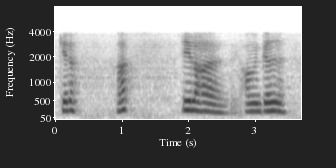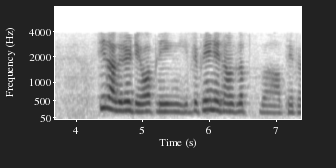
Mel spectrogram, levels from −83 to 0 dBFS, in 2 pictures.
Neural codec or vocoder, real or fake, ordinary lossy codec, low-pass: codec, 16 kHz, 0.3 kbps, FocalCodec; fake; AAC, 16 kbps; 7.2 kHz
